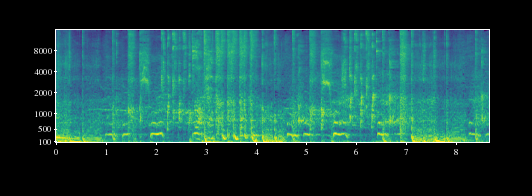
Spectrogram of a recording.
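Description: Live competition beatboxing: one beatboxer's vocal drum beat of low kick thumps, sharp snare and hi-hat clicks and short hummed bass notes repeating in a steady rhythm.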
